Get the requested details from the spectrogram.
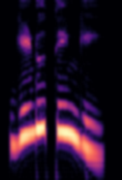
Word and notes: ಗಿಡುತಿಂಗಿ: giḍugatiŋgi

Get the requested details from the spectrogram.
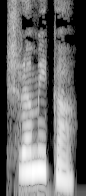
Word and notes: ಶ್ರೀಮುಖ: śrī mukha

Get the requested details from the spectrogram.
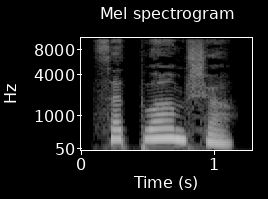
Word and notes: ಸತ್ವಾಂಶ: Kannada

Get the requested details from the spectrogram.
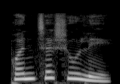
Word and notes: ಪಂಚಶೂಲೆ: panca śule

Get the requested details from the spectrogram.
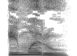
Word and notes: ಇಮುರು: imuru

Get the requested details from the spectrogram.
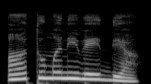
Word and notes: ಆತುಮನಿವೇದ್ಯ: Kannada

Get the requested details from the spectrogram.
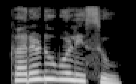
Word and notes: ಕರಡುಗೊಳಿಸು: kannada

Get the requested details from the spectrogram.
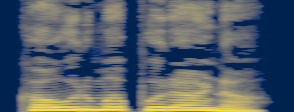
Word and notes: ಕೌರ್ಮಪುರಾಣ: kaurma purāṇa

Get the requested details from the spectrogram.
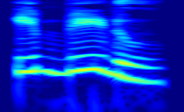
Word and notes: ಇಬಡಿ: ibaḍi

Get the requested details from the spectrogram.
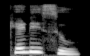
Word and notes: ಕೆಡಿಸು: keḍisu

